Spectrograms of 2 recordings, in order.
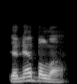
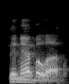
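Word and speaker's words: Denebola: Help me with my pronunciation, Mr. President. In the middle, Denebula? Denebula. Denebula.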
